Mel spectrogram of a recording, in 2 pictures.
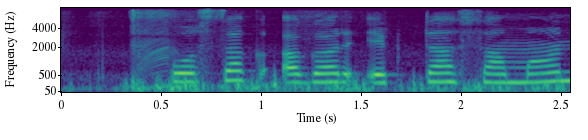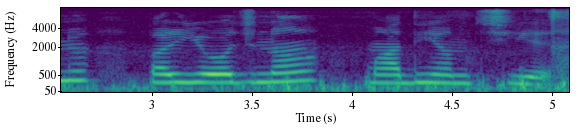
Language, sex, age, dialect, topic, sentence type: Maithili, female, 18-24, Eastern / Thethi, agriculture, statement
